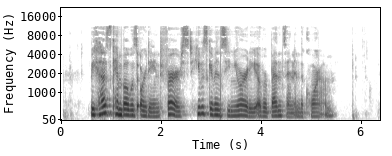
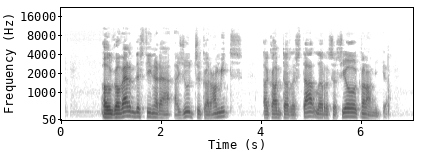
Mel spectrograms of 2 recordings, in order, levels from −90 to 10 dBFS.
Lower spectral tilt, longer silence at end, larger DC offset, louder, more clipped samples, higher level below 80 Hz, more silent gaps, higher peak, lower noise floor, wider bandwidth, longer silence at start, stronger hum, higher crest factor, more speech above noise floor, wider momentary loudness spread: about the same, -6.5 dB/octave vs -5.5 dB/octave; first, 0.95 s vs 0.55 s; neither; first, -18 LUFS vs -29 LUFS; neither; first, -60 dBFS vs -80 dBFS; neither; first, -2 dBFS vs -6 dBFS; second, -62 dBFS vs -68 dBFS; about the same, 11.5 kHz vs 11 kHz; second, 0.6 s vs 0.8 s; neither; second, 16 dB vs 22 dB; first, 45 dB vs 39 dB; second, 13 LU vs 19 LU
